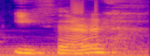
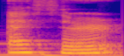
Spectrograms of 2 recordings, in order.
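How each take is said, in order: First: The word has an English pronunciation. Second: The word has a non-English pronunciation.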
